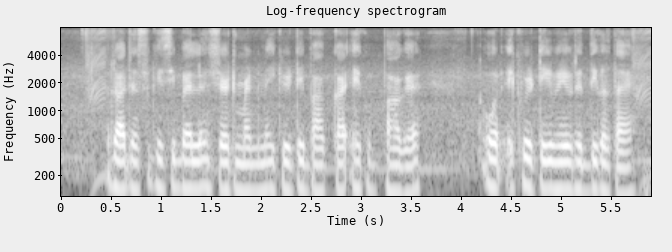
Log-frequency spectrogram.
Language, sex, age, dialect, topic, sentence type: Hindi, male, 18-24, Hindustani Malvi Khadi Boli, banking, statement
